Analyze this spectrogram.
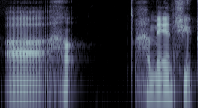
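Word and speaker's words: Hamachi: I did also have my friend Diana try the Hamanchi Crudo. Yep, that's how you say it.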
